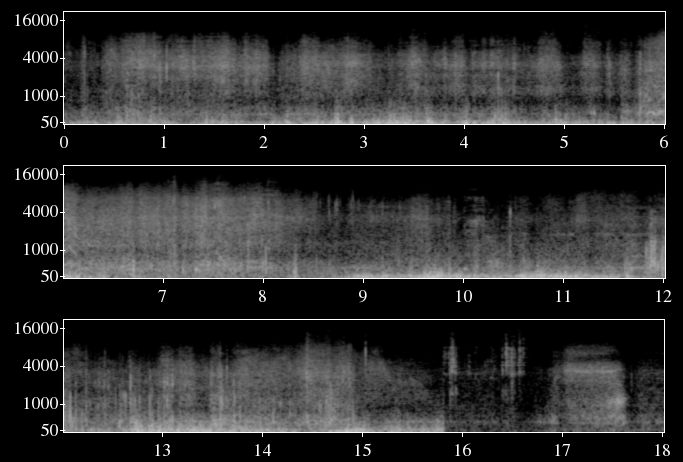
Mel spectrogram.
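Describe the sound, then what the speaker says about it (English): Gusty wind buffets a tent campsite in uneven, rumbling surges, mixed with close rustling, jangling and zipping as camping gear is handled nearby. "it's still quite windy here"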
